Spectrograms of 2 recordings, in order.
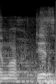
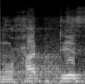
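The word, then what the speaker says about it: مُحْدِث: Maksudnya bacanya muhdit Pak ya bukan muhaddis ya. Maknanya beda mungkin ya. Kalau muhdit orang yang berhadas kalau muhaddis ahli hadis.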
